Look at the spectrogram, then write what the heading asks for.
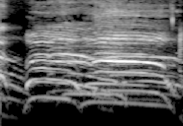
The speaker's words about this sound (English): Soundboard, you've been booed by the wave file.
